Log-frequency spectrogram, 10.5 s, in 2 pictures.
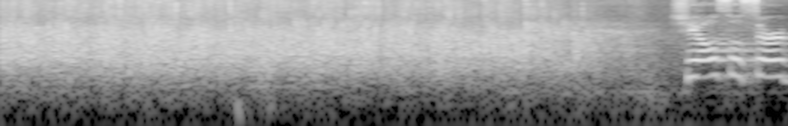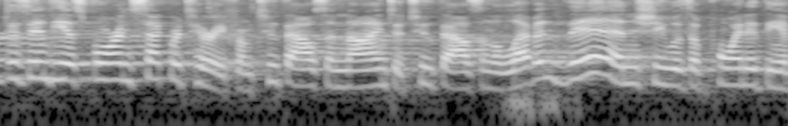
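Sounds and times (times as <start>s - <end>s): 
audience applause: 0.0s - 4.3s
speech: 4.6s - 10.5s.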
